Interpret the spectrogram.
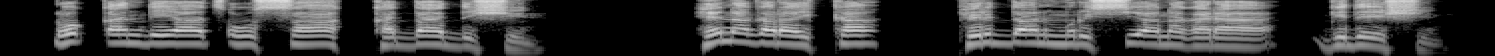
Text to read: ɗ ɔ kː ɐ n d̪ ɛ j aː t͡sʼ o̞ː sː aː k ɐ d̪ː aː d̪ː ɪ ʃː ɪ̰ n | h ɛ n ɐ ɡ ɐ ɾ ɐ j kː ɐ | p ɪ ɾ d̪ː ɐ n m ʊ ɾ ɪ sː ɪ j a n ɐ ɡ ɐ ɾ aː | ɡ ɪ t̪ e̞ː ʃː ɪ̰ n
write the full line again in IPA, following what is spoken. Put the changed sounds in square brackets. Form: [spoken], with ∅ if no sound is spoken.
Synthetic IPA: ɗ ɔ [kʼː] ɐ n d̪ ɛ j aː t͡sʼ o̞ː sː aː k ɐ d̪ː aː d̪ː ɪ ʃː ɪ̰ n | h ɛ n ɐ ɡ ɐ ɾ ɐ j kː ɐ | p ɪ ɾ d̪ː ɐ n m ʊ ɾ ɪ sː ɪ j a n ɐ ɡ ɐ ɾ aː | ɡ ɪ [d̪] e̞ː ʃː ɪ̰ n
